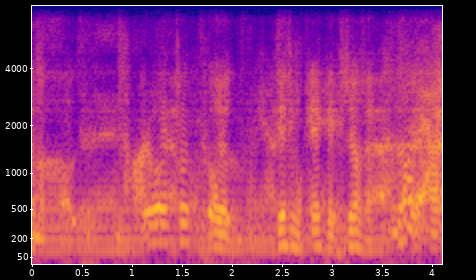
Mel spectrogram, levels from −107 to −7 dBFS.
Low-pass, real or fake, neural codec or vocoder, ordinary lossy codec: 7.2 kHz; fake; codec, 16 kHz, 0.5 kbps, FreqCodec, smaller model; Opus, 24 kbps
